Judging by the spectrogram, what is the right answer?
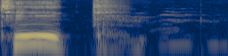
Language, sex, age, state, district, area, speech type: Santali, male, 30-45, West Bengal, Bankura, rural, read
